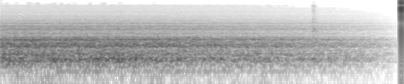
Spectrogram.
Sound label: HOUSE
